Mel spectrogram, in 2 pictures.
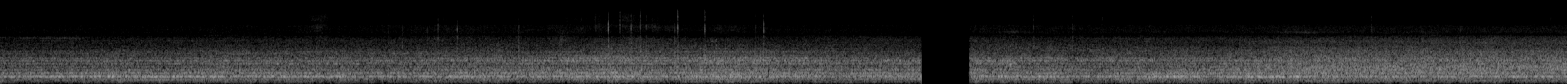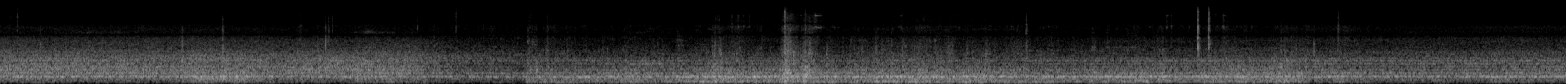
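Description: Car cabin noise while driving on a highway: a steady engine drone with tyre and road noise. The sound cuts out completely for about half a second roughly a third of the way in.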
